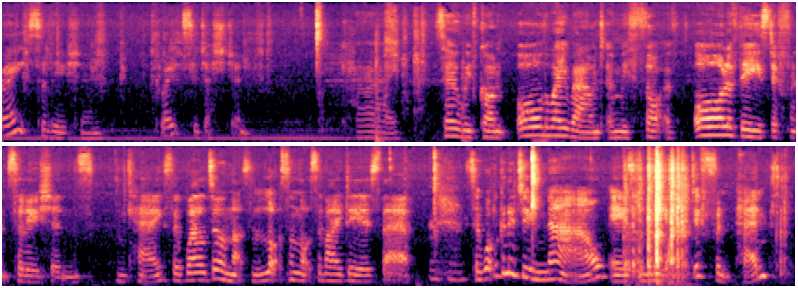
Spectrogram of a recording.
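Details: Adult woman speaking; Normal speech.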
